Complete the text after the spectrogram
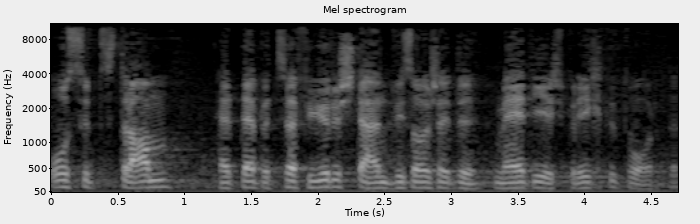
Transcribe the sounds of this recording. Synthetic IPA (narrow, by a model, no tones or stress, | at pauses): ʊsːətst̪ɾɑm | hɛt̪ɛbət͡sʋɛfyəɾəʃtændʋisoɪʃoɪdəmeːdiəɪʃpɾɪχtətʋɔːɾd̥ə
